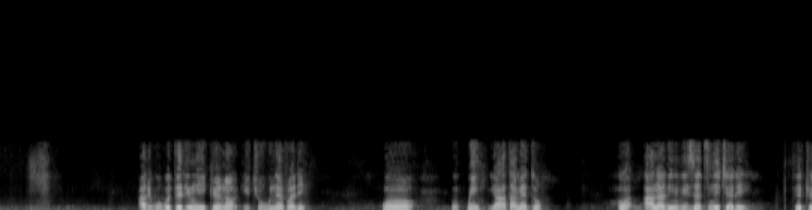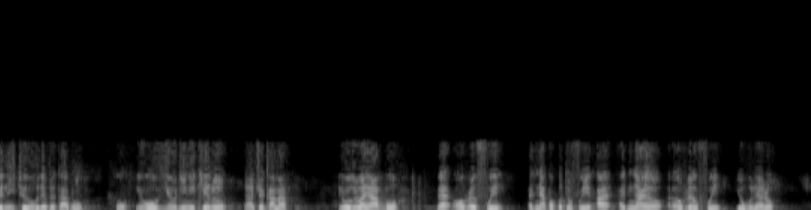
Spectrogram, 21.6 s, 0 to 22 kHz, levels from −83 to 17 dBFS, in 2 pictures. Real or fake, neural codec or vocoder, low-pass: fake; codec, 16 kHz, 1.1 kbps, Voila-Tokenizer; 7.2 kHz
